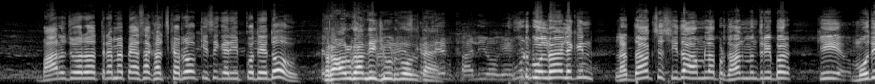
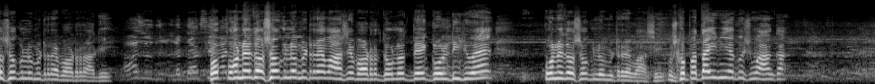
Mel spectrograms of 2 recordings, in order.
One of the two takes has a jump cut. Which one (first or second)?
first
